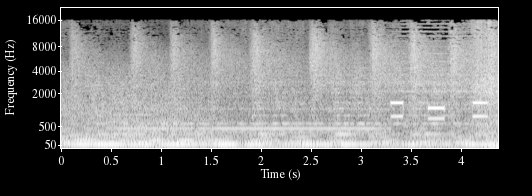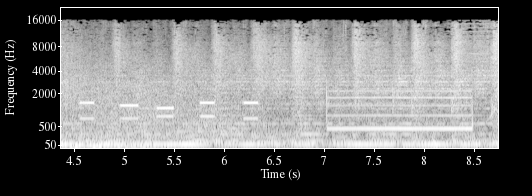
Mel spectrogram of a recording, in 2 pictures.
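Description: A telephone number dialed on a touch-tone phone: a series of short beeps, then a longer sustained tone, all over a loud, steady, pulsing background.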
